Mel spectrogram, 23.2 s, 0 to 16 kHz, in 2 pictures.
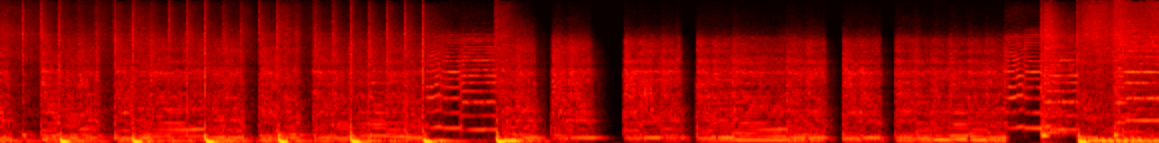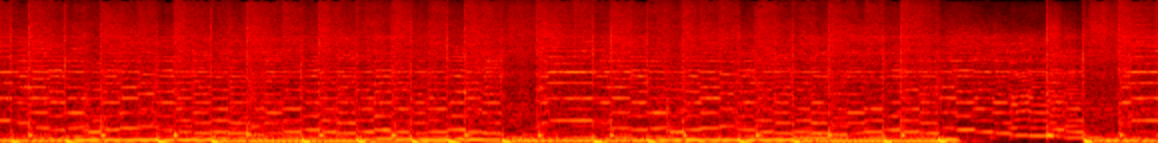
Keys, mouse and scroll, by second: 7.9 g, 9.6-11.1 middle drag, 13.6 `, 14.4 g, 17.0 shift+click, 17.7 ctrl+KP_Subtract, 18.4-19.6 middle drag, 19.6 click, 20.5-21.8 drag, 22.6 click.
